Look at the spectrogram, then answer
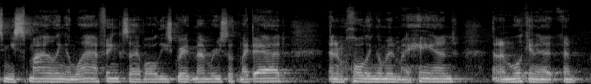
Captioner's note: none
